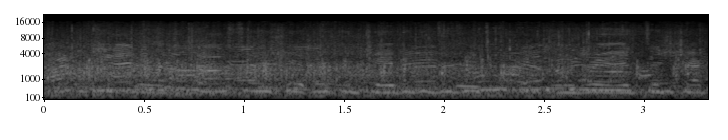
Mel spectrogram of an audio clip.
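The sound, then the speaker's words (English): An audience claps steadily for about three seconds for the children heading back to their parents with goodie bags, a dense, bright wash of hand claps with cheering and excited voices mixed in throughout. “Okay, can you guys give these guys a big round of applause?”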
